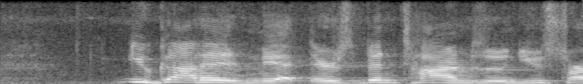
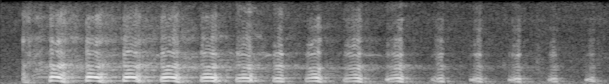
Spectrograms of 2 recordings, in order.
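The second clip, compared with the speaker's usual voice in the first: long high helpless giggle; hard laughing; 12 semitones higher than usual. Real, not acted. Streamer overcome by a viewer's story, long helpless laugh. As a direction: let a real high laugh run on and on. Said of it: "I haven't laughed this hard".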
